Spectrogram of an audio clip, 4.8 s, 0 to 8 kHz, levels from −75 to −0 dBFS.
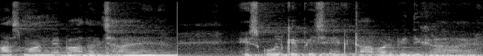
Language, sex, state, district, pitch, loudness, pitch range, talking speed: Hindi, male, Arunachal Pradesh, Lower Dibang Valley, 175 Hz, -16 LUFS, 160-185 Hz, 175 wpm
